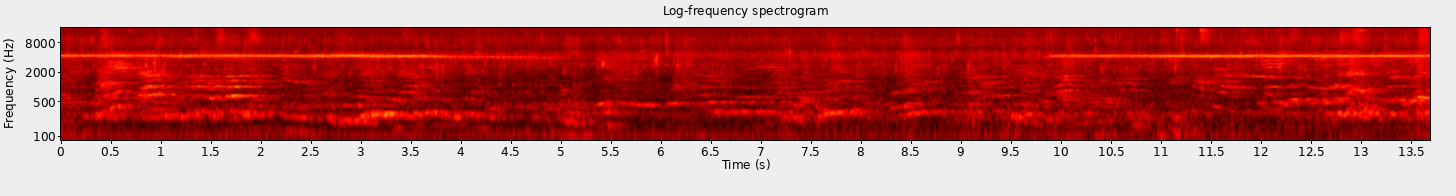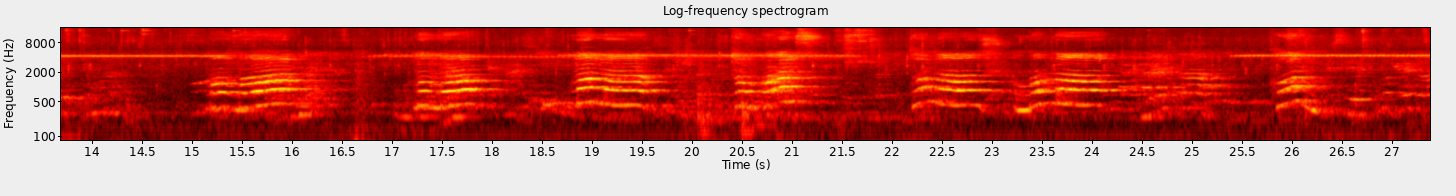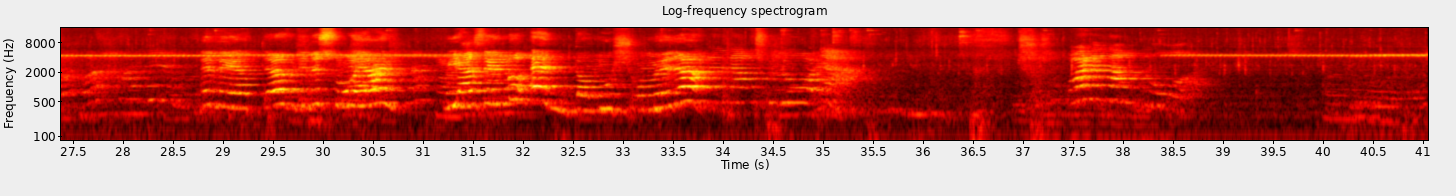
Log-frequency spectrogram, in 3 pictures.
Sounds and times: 0.0s children 41.0s
0.0s reptiles 41.0s
0.0s water 41.0s

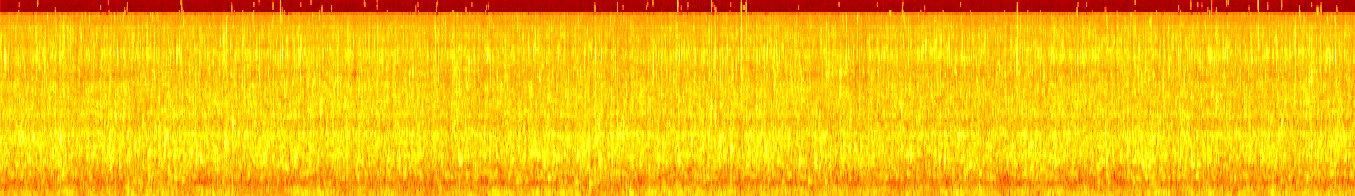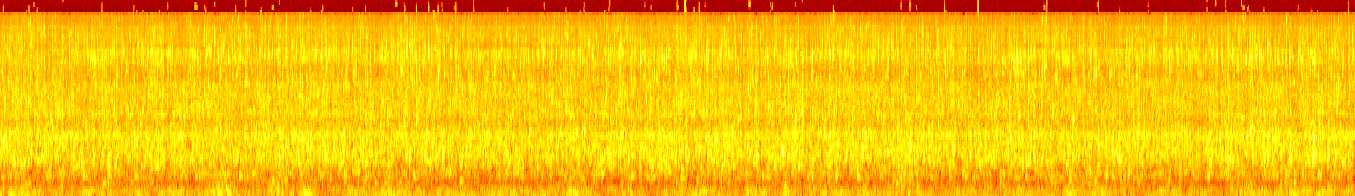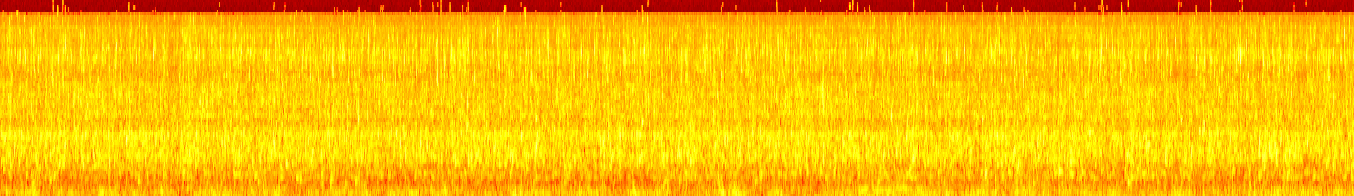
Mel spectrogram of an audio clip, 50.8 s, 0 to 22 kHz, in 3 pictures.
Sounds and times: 0.0s river, recorded underwater 50.8s

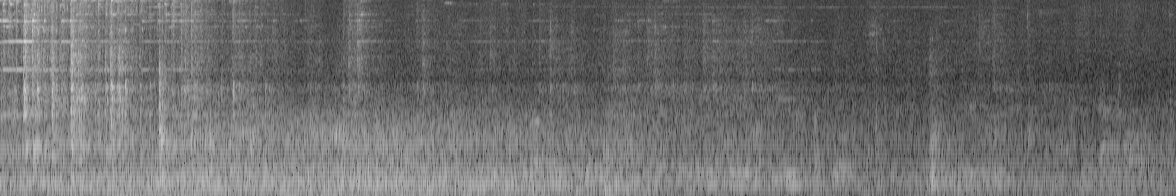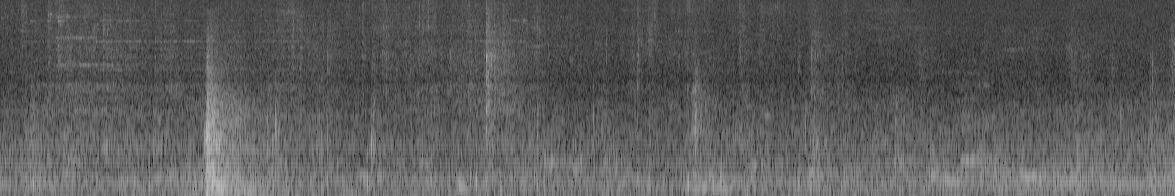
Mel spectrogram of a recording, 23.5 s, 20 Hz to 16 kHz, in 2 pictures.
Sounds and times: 0.0s cars 10.5s
0.0s bikes 10.6s
0.0s local people passing by 23.5s

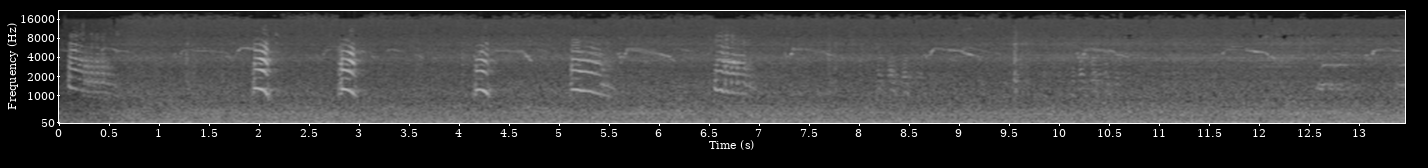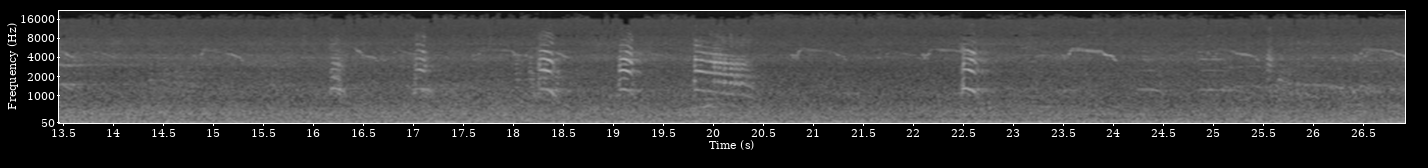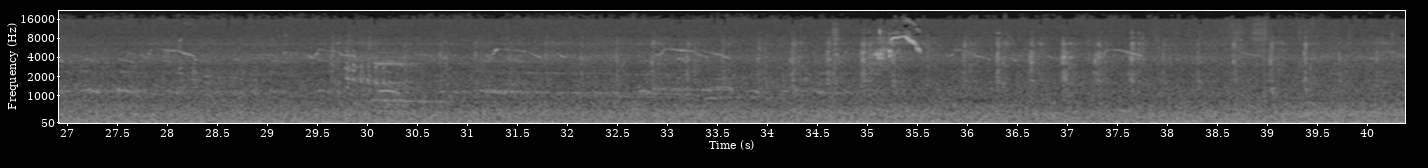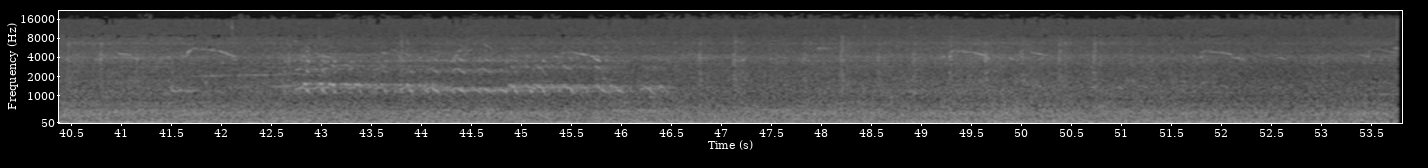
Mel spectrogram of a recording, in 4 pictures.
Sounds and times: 0.0s waves in distance 53.8s
0.1s Seagulls 0.7s
1.9s Seagulls 2.2s
5.1s Seagulls 5.6s
18.0s Seagulls 20.5s
22.4s Seagulls 22.8s
29.5s Seagulls 34.0s
41.5s Seagulls 46.6s

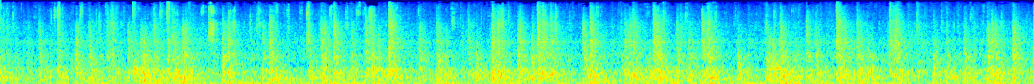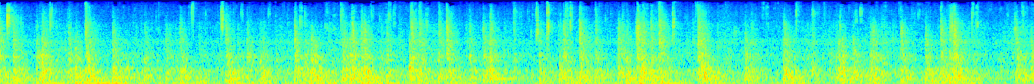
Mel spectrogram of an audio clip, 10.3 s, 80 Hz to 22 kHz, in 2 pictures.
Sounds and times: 0.0s rain drops on metal porch roof 10.3s
0.0s wind 10.3s

